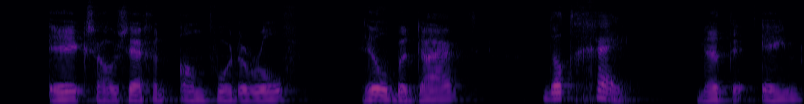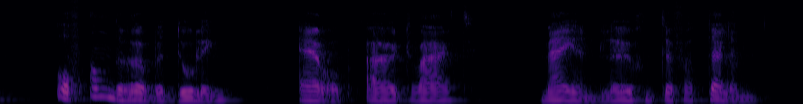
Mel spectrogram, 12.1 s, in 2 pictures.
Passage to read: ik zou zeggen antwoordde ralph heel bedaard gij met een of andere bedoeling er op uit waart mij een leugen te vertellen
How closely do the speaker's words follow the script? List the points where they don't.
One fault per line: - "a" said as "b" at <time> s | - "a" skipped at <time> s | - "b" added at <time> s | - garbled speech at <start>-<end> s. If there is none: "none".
- "dat" added at 4.0 s
- "de" added at 5.5 s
